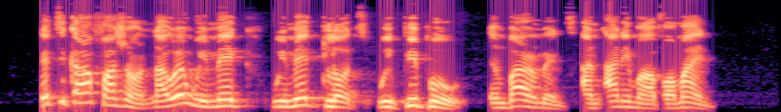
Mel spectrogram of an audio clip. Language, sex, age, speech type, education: Nigerian Pidgin, male, 30-45, spontaneous, secondary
